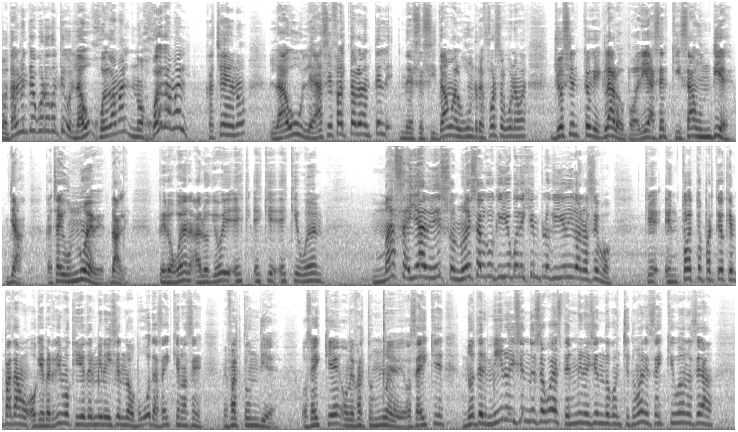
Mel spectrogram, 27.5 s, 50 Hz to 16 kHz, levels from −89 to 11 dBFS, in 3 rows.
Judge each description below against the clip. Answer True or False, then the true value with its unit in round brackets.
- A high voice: True (205 Hz)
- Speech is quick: True (245 wpm)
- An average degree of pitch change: False (6.0 semitones)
